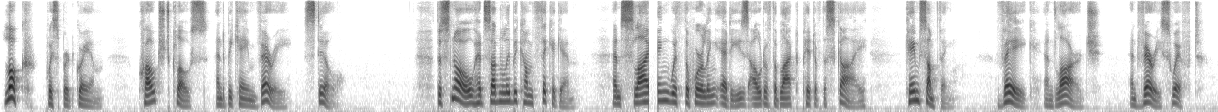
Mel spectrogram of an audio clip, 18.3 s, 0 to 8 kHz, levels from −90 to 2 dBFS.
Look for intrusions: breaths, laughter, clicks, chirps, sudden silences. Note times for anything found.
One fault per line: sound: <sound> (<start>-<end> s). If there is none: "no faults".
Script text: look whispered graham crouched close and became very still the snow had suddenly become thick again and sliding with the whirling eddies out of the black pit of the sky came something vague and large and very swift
sound: dropout (9.7-9.9 s)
